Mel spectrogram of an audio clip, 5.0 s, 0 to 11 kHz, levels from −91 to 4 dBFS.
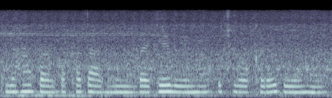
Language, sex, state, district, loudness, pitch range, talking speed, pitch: Hindi, female, Uttar Pradesh, Lucknow, -17 LUFS, 205-215 Hz, 145 wpm, 205 Hz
